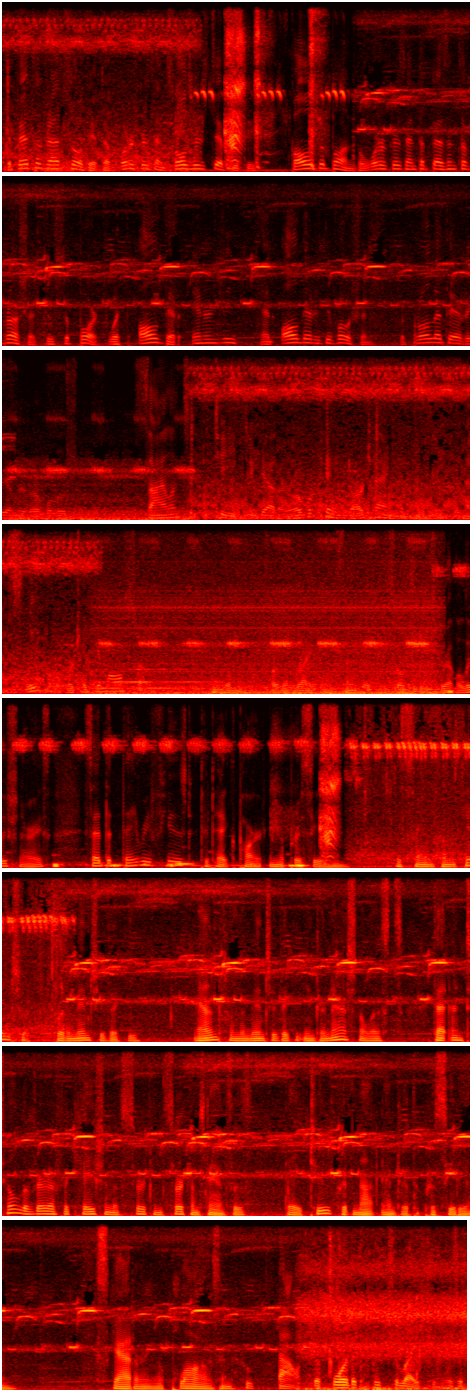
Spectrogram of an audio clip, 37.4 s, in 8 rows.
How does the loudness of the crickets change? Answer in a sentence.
The loudness of the crickets goes up.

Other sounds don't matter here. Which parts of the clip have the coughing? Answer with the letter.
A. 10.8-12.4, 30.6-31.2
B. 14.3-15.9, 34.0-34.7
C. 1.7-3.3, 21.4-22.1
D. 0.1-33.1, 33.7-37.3
C.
